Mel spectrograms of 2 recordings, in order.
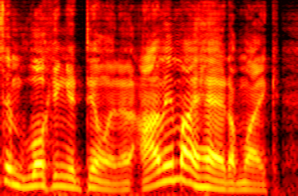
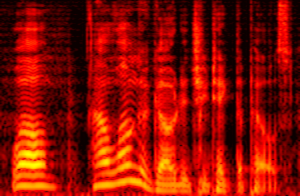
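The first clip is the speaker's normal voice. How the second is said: much softer, unhurried; imitating a stoned mom's calm; calm questions; 12 dB quieter than usual. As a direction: ask like nothing is wrong. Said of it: "very calm questions".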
